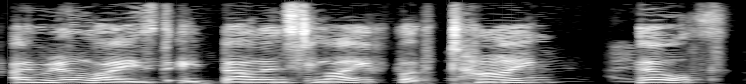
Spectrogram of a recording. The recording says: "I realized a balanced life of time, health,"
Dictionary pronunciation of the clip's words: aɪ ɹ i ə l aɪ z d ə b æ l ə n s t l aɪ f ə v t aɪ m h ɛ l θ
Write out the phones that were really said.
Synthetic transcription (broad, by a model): aɪ ɹ i ə l aɪ z d ə b æ l ə n s t l aɪ f ə v t aɪ m h ɛ l θ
